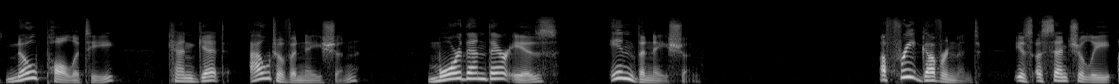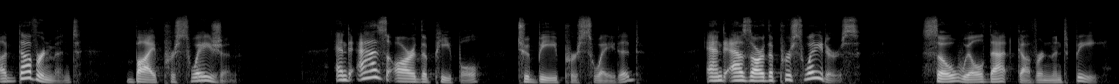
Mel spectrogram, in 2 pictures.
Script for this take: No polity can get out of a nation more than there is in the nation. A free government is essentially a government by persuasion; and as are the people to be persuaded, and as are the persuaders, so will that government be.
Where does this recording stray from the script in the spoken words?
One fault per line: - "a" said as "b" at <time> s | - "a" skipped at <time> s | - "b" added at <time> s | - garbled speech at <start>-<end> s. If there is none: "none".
none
